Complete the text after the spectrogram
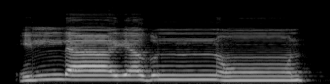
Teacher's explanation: الف مدہ بن رہی ہے، یا مشدد ہے، آمانیہ، جمع کے ساتھ ادا کیا جائے گا، نون ساکن میں غنہ نہیں ہوگا کیونکہ ہا حروف حلقی میں سے ہے، میم ساکن میں بھی غنہ نہیں کیا جائے گا، لام مشدد ہے، جمع کے ساتھ ادا کیا جائے گا، نون مشدد میں غنہ بھی ہوگا اور واو مدہ بن رہی ہے، ایک الف کی مقدار کھینچ کر پڑھا جائے گا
